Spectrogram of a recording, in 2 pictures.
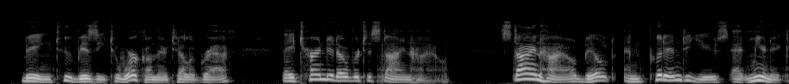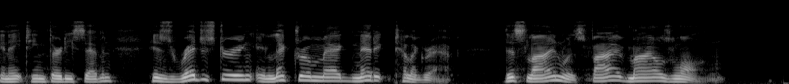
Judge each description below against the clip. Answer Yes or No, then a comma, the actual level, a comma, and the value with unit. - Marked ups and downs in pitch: Yes, wide, 5.8 semitones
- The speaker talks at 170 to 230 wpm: No, slow, 135 wpm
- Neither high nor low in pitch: Yes, medium, 145 Hz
